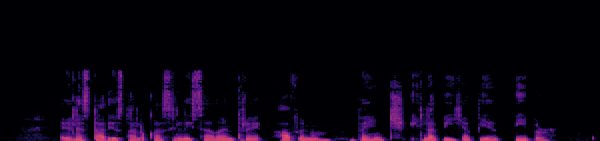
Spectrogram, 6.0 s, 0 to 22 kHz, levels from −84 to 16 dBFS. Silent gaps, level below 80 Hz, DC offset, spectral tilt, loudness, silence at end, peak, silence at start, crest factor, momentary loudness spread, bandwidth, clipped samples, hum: none; -82 dBFS; under 0.1%; -5.5 dB/octave; -32 LUFS; 0.5 s; -14 dBFS; 0.6 s; 20 dB; 6 LU; 11.5 kHz; under 0.1%; none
